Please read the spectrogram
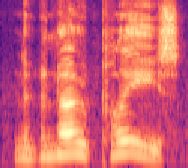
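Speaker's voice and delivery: high, loud, frantic begging; terrified pleading. Acted. Girlfriend begging her attacker, terrified. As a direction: beg for your life. Victim begs before stabbing.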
